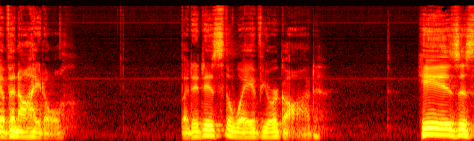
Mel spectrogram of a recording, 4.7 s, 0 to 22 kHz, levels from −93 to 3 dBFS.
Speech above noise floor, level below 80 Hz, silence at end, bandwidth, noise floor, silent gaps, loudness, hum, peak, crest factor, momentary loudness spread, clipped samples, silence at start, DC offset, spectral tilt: 43 dB; -50 dBFS; 0 s; 19 kHz; -60 dBFS; none; -18 LUFS; none; -4 dBFS; 16 dB; 17 LU; under 0.1%; 0 s; under 0.1%; -4.5 dB/octave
